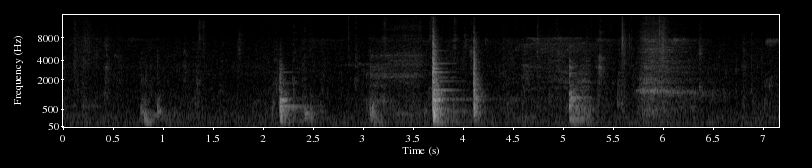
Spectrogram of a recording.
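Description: Metal knocks and clanks from a car's exhaust pipe and muffler being handled and fitted by hand from underneath; five separate strikes, two of them ringing briefly like struck metal.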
